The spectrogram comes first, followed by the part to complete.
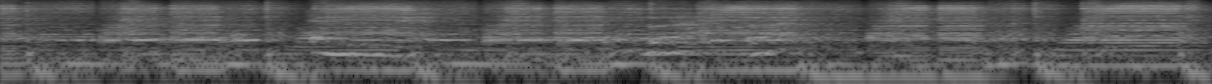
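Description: Upbeat electronic J-pop backing track played loud through outdoor PA speakers, with a strong bass beat, in an instrumental stretch without singing.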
